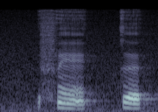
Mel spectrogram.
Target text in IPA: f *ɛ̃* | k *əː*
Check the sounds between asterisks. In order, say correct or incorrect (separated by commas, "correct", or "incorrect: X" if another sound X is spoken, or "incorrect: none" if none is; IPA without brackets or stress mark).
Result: correct, incorrect: ə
